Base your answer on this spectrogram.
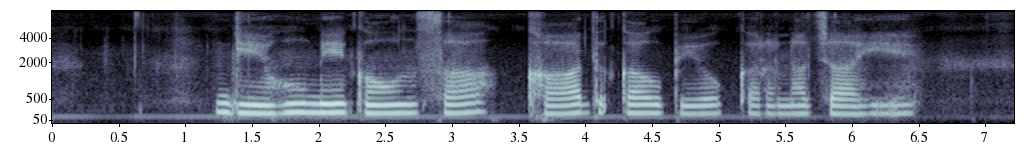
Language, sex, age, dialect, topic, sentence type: Hindi, female, 25-30, Awadhi Bundeli, agriculture, question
